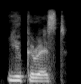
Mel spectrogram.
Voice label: "Eucharist", Indian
